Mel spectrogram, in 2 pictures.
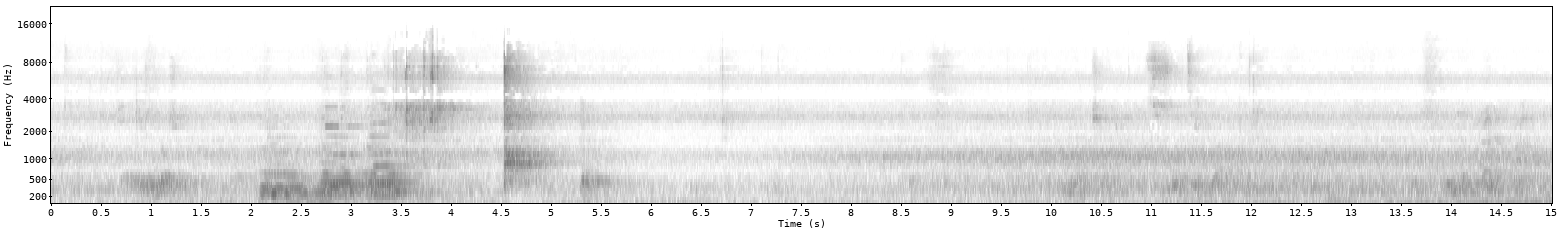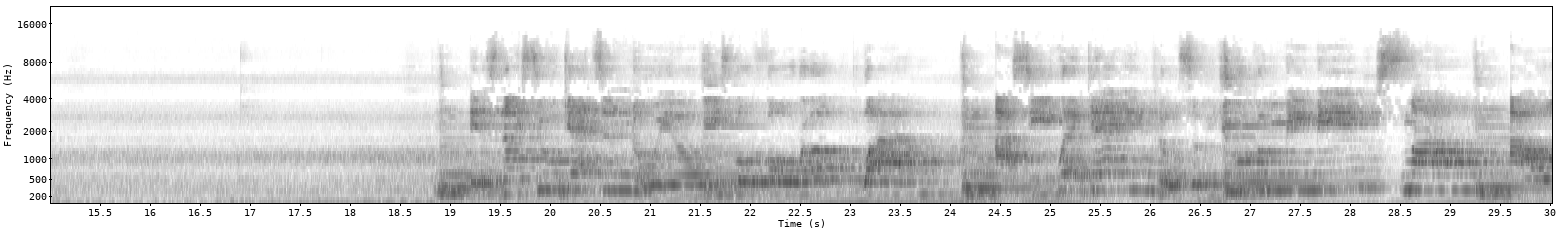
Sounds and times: Music: 0:02.1 - 0:03.8, 0:23.6 - 0:25.1, 0:29.0 - 0:30.0.

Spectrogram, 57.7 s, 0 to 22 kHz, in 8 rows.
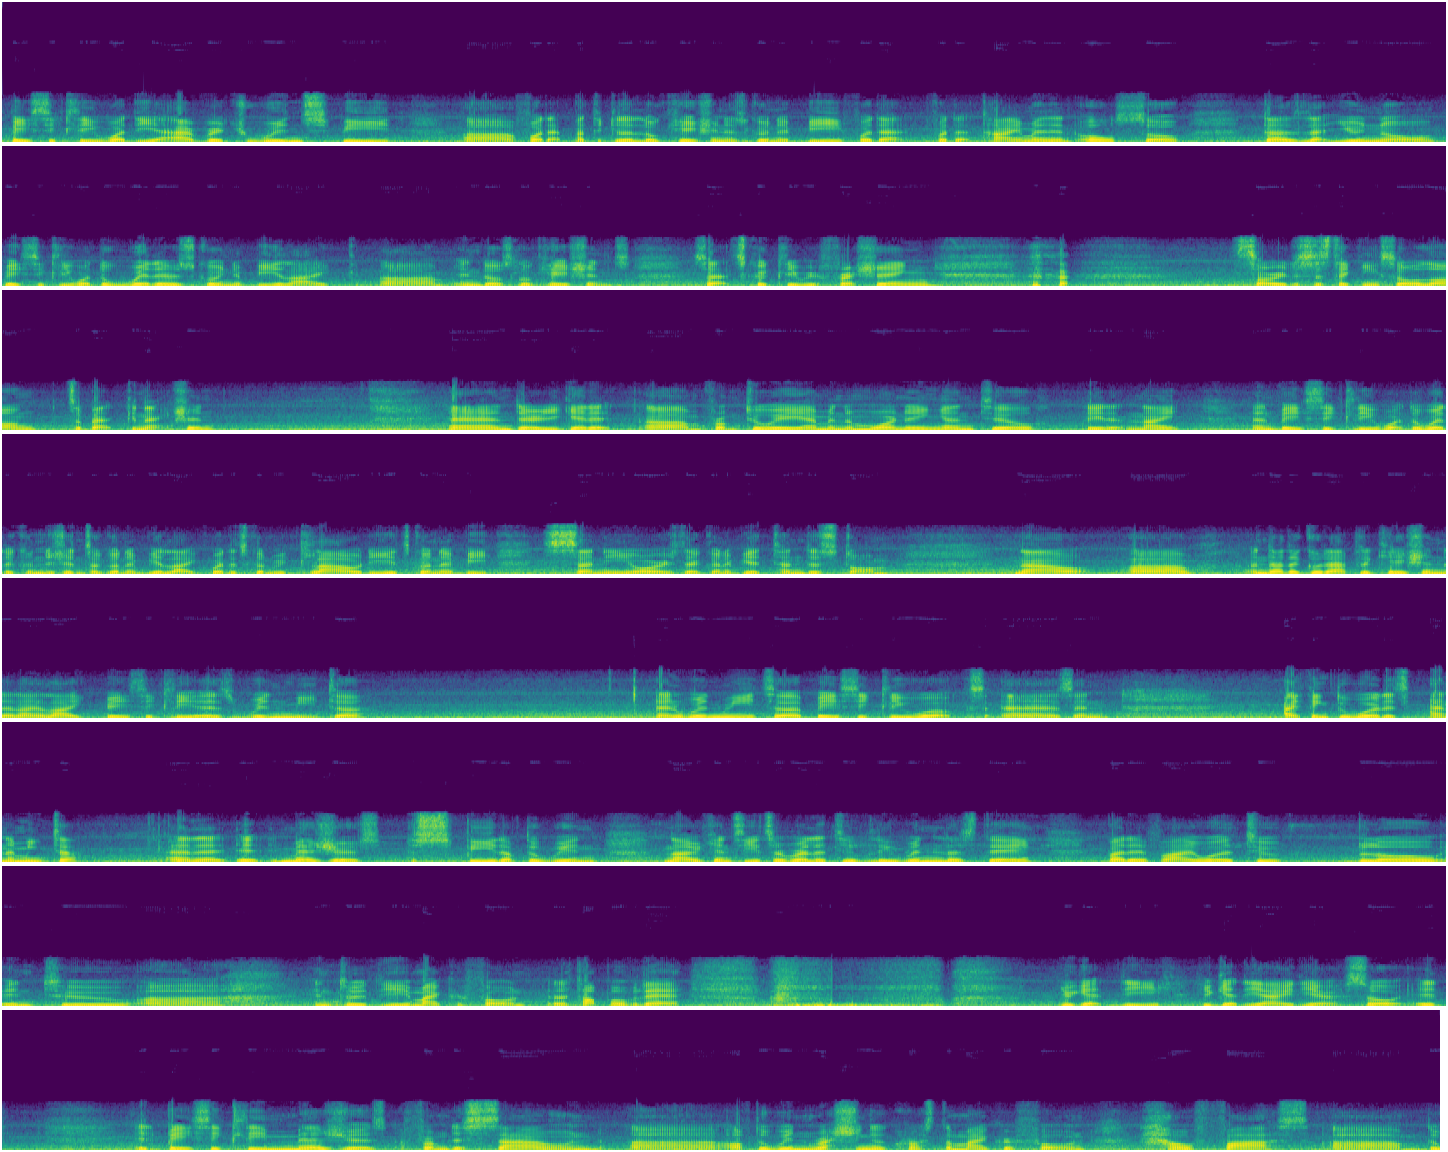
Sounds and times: Speech: 0:00.0 - 0:12.0, 0:13.4 - 0:15.6, 0:16.6 - 0:30.8, 0:32.0 - 0:34.6, 0:35.3 - 0:46.8, 0:48.6 - 0:50.6, 0:51.2 - 0:57.7.

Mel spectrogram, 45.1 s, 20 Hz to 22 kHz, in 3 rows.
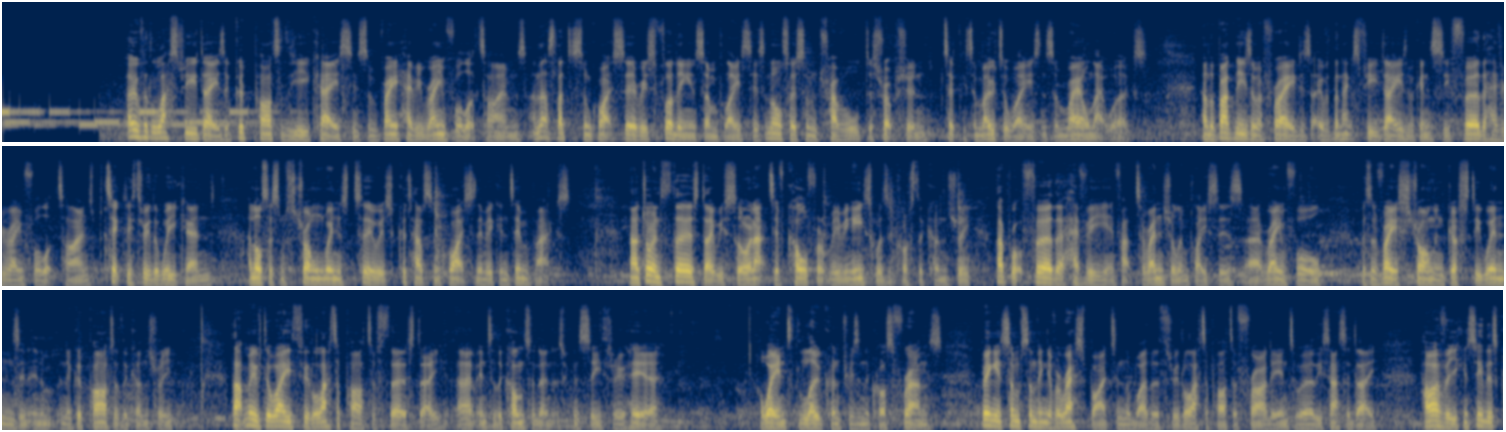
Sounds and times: Speech: 0:01.2 - 0:45.0.

